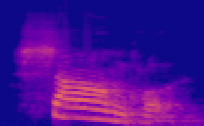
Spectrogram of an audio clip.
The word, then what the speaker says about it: chambre: If you have not seen an accent on the e at the end, you don't sound the e.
